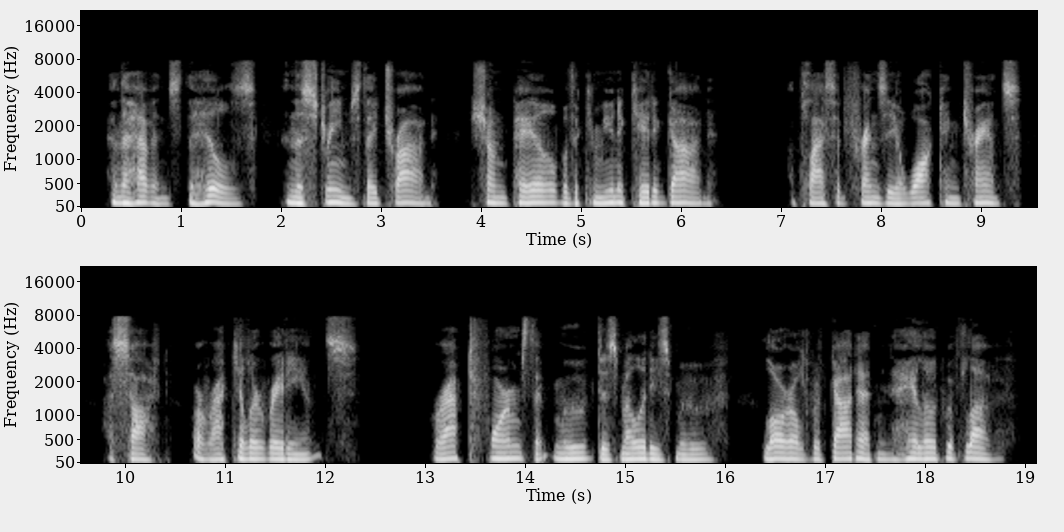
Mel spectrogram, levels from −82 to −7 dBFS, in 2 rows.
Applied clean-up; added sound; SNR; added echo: none; none; none; none.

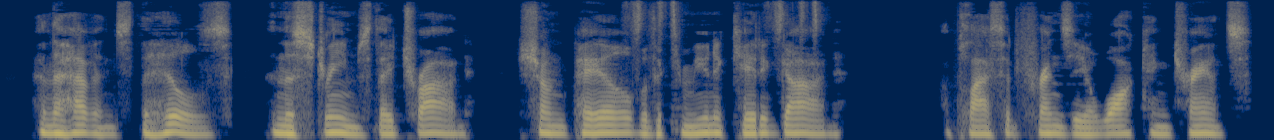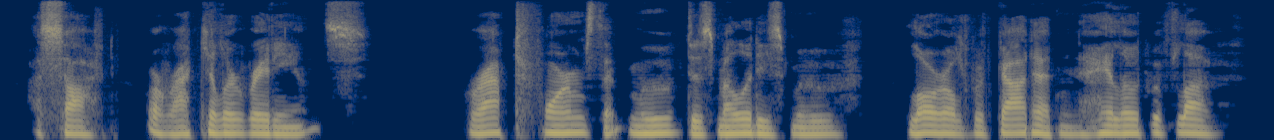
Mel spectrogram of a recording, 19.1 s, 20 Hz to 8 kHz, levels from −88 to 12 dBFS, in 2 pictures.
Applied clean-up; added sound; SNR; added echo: classical method Wiener filter.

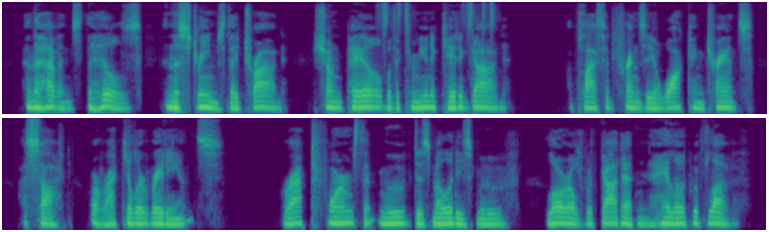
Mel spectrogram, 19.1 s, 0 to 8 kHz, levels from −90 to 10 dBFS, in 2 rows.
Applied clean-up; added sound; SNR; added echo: none; Rattle (instrument); 18 dB; none.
